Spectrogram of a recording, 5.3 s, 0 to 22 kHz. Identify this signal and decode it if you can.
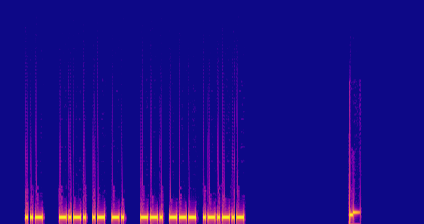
Morse code, heard as a keyed tone, about 40 wpm, 700 Hz. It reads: U CAN GO.
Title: Sentences from Top 100 Words and Abbreviations 40wpm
